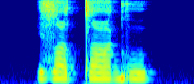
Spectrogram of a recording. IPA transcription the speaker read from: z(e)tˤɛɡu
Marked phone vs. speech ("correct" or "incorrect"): correct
